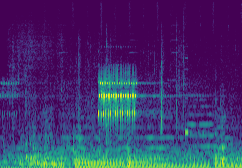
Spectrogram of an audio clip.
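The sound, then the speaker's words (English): A mobile phone in a drawer of an overturned table in a ransacked room gives one short, bright electronic trilling ring lasting under a second, standing out over a steady low rumble and scattered clicks of room noise. “Hearing the telephone, he walks over to an overturned table and reaches into a drawer, pulling out a mobile phone.”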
